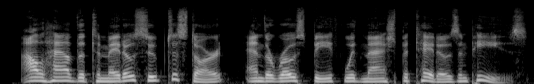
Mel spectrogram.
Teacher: tomato soup roast beef and mashed potatoes are compound words the stress falls on the second word in each phrase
